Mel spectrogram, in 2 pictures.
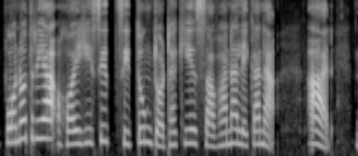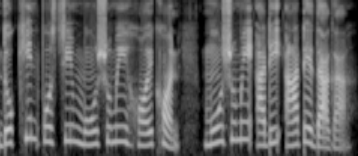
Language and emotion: Santali, neutral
